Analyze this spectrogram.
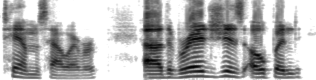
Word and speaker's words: Thames: River the River Thames we would say the River Thames it's pronounced Tim's however the bridge is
